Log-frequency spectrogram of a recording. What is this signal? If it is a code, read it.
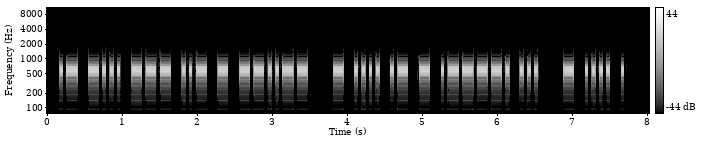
Morse code, heard as a keyed tone, about 25 wpm, 600 Hz. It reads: ABOUT, THAT'S THE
